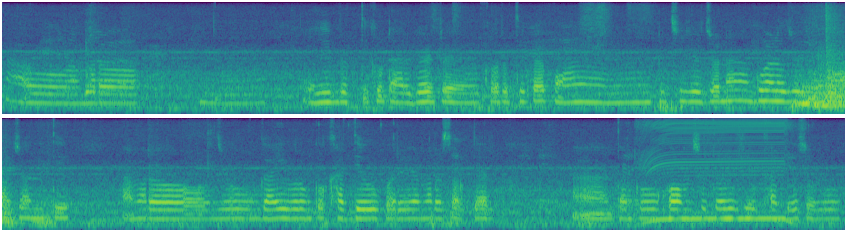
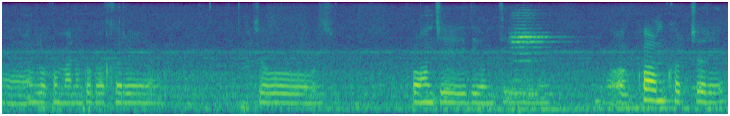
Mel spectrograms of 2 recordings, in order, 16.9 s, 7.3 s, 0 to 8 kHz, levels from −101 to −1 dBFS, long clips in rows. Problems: constant background noise, background conversations at intervals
